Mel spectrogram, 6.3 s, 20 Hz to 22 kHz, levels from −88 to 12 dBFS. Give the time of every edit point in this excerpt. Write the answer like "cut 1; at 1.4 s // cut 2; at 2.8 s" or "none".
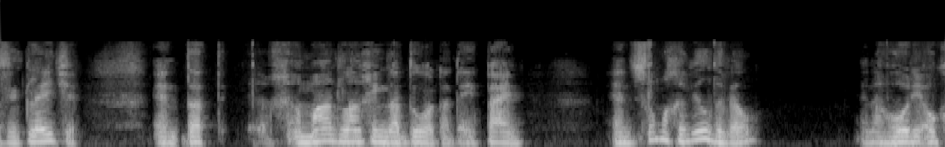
cut 1; at 1.2 s

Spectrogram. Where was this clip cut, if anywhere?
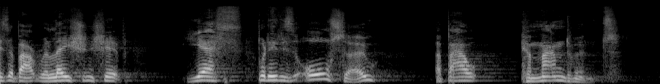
cut 1; at 2.6 s

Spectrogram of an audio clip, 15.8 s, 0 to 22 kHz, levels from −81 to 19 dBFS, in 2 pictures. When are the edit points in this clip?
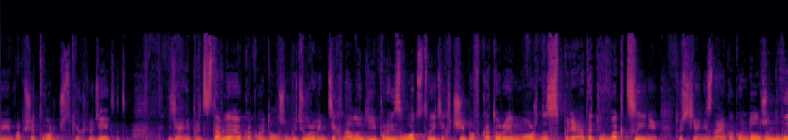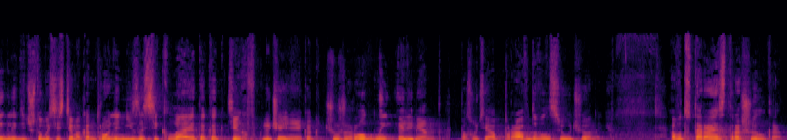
cut 1; at 1.1 s // cut 2; at 12.4 s

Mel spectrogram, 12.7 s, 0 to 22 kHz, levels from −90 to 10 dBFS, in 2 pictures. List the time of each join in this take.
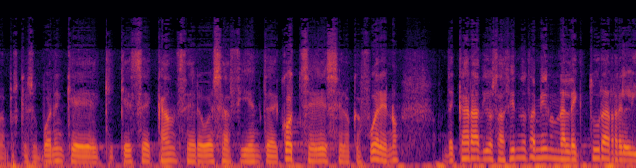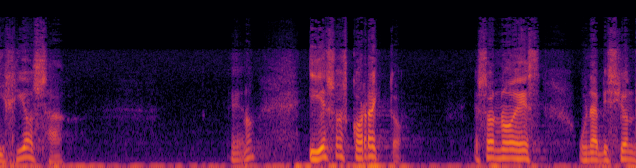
cut 1; at 4.4 s // cut 2; at 8.8 s

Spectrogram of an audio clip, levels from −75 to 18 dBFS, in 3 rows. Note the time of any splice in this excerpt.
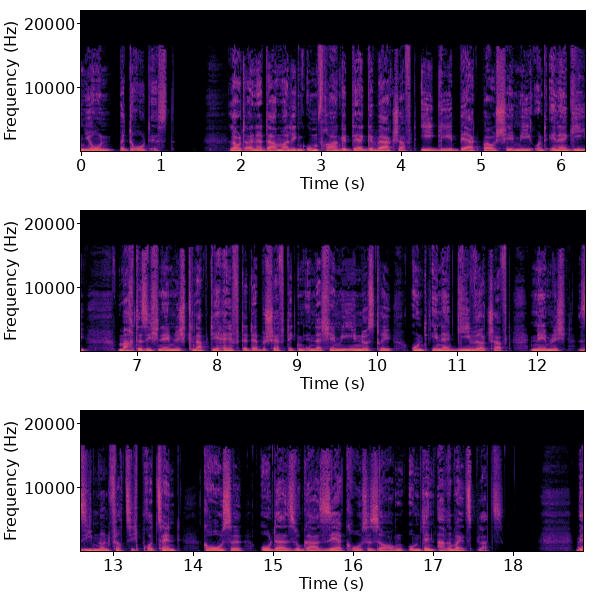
cut 1; at 1.8 s

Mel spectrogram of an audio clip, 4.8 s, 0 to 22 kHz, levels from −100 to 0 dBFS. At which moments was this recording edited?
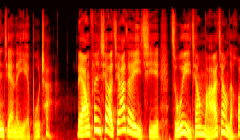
none

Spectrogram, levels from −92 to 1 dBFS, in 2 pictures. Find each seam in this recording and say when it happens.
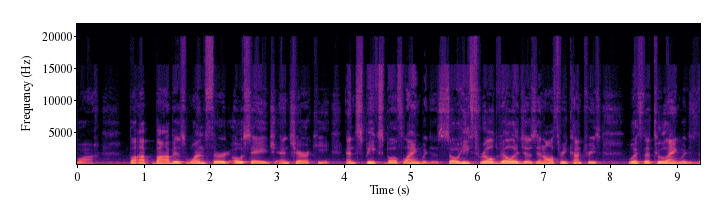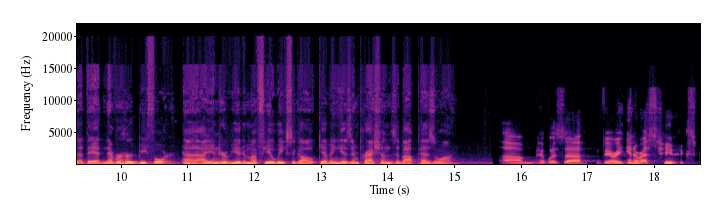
cut 1; at 10.9 s // cut 2; at 15.7 s

